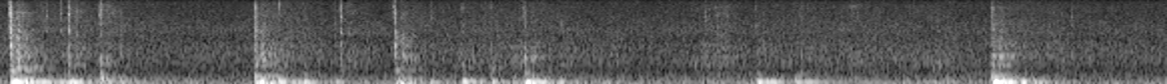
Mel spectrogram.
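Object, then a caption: Plastic laptop keyboard keys. Bare fingertips with short nails type continuously on a black plastic laptop keyboard, pressing the keys in quick, irregular taps. Each keystroke is a soft, dull, low thud with a faint bright click on top, dying away almost at once into quiet between presses.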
